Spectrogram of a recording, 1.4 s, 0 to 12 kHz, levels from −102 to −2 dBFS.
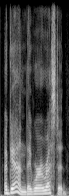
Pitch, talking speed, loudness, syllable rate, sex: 180 Hz, 170 wpm, -16 LUFS, 6.7 syllables/s, female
